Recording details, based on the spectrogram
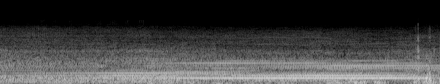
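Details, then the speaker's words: Rooftop AC unit, noisy and not cooling; compressor labouring with a strained, droning hum, iced up with a frozen evaporator coil because the blower motor would not start; contactor burnt, no condensate from the drain. "Fans on. Compressor doesn't sound right. Have water underneath. Nothing out of the drain."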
